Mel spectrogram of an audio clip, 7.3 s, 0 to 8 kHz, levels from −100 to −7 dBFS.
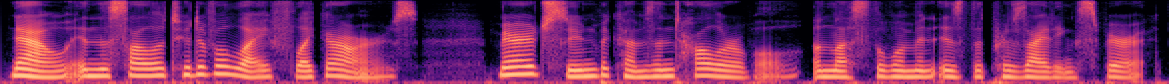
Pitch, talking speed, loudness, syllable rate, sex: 185 Hz, 165 wpm, -23 LUFS, 5.5 syllables/s, female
